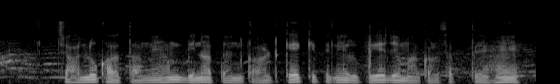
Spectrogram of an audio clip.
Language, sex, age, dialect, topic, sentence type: Hindi, male, 18-24, Awadhi Bundeli, banking, question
